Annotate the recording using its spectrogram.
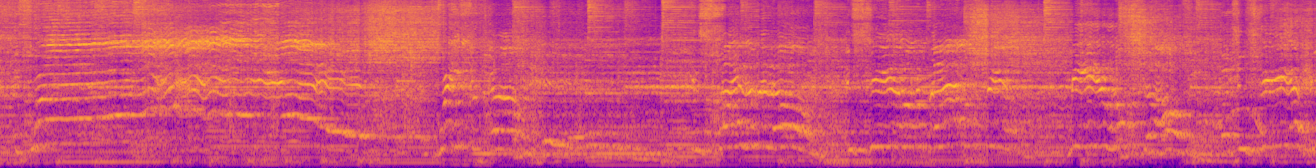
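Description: A woman singing a gospel solo through a microphone, her voice sliding up and down in long melismatic runs, over instrumental backing with steady low bass notes.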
